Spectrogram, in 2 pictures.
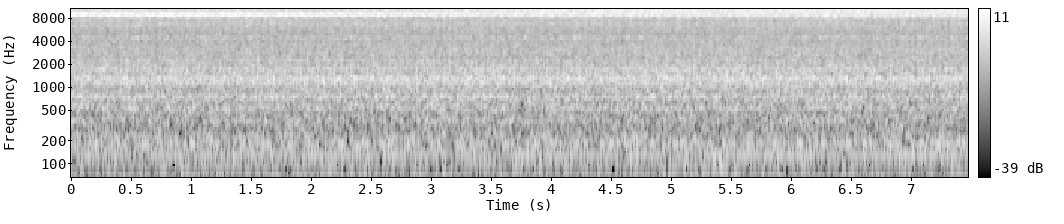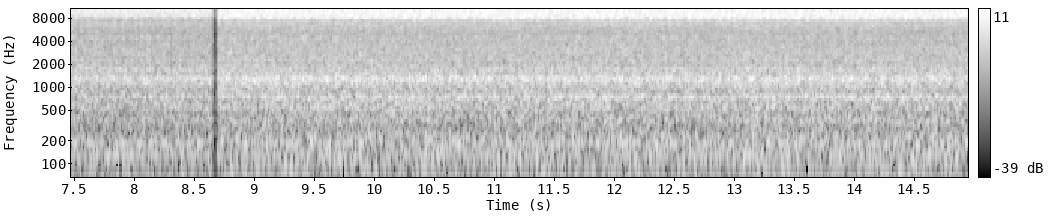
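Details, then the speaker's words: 2017 Hino truck diesel after main and chassis fuel filter replacement, idling 3 to 4 minutes to work air out: steady smooth low rumble, no misfire or stumble; normal idle. "We're gonna start the vehicle, and we're gonna let the vehicle run for 3 to 4 minutes."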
